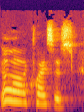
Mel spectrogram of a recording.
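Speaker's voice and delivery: hammed-up, light distress; mock alarm. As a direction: play up a little panic. Acting out own dismay at leak.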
